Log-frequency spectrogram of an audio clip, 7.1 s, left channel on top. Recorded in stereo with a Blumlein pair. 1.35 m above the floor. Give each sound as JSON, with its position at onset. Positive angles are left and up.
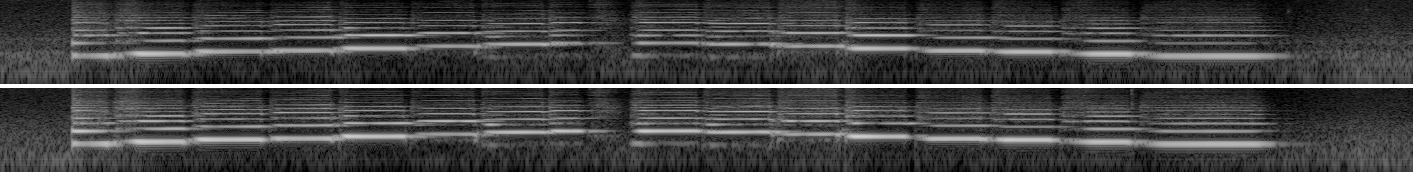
{"t": 0.4, "sound": "a flute", "azimuth_deg": -20, "distance_m": 0.6}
